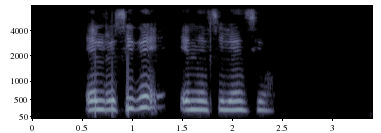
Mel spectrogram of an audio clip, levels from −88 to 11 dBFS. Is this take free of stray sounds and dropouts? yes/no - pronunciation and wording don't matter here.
yes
